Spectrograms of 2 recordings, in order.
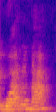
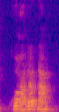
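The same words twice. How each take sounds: First: It is said with a Brazilian Portuguese pronunciation. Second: It is said with an American English pronunciation. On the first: This is how Brazilians say it. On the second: This is how Americans say it.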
